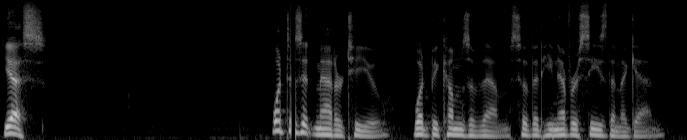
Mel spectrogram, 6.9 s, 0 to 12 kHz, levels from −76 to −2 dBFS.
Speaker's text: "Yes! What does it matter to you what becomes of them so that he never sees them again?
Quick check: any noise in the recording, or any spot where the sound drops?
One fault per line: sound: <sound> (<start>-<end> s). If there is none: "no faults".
sound: dropout (2.9-3.0 s)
